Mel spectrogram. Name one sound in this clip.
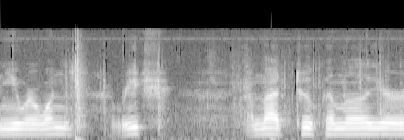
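Plastic disc cases click and knock as a hand handles them.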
